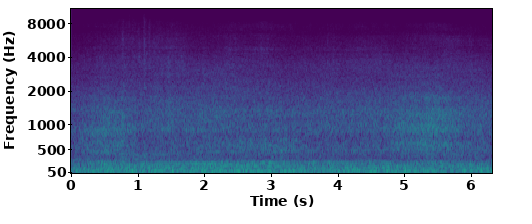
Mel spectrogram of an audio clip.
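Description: Steady outdoor rumble of distant engine noise, with low buffeting on the microphone.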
